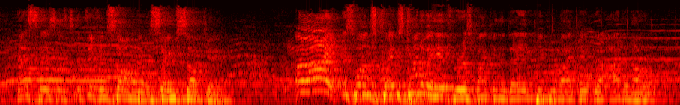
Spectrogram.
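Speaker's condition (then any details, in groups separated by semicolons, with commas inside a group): No condition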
